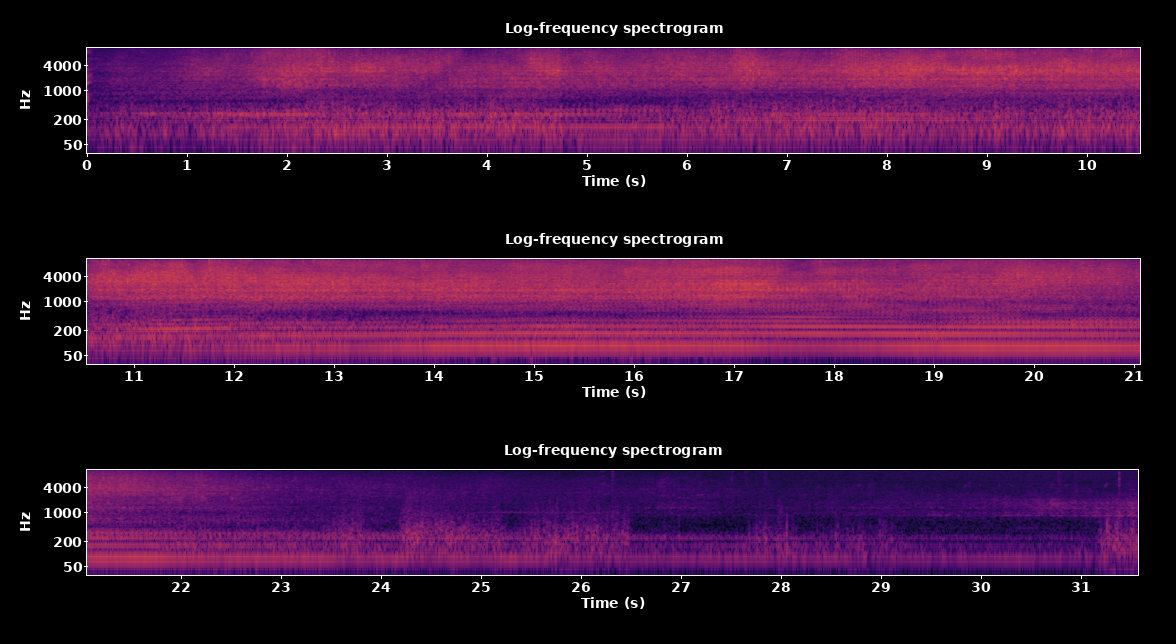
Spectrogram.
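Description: American Legend Cub floatplane's piston engine and propeller running on the grass, then opened up for the take-off roll: the engine note rises in pitch about a third of the way in and is loudest in the middle, then fades steadily as the plane runs away down the field.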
